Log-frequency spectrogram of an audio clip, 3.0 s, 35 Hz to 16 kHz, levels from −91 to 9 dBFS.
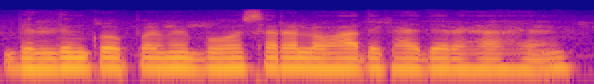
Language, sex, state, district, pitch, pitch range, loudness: Hindi, male, Arunachal Pradesh, Papum Pare, 115 Hz, 115-120 Hz, -17 LUFS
